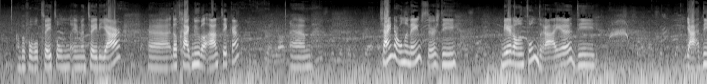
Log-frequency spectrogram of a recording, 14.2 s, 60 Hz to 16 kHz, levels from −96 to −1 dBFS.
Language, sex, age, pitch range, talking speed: Dutch, female, 20-39, 205-285 Hz, 105 wpm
